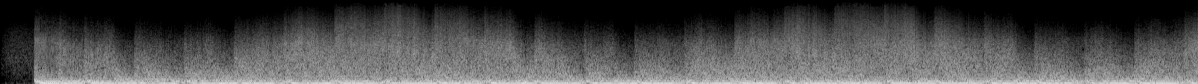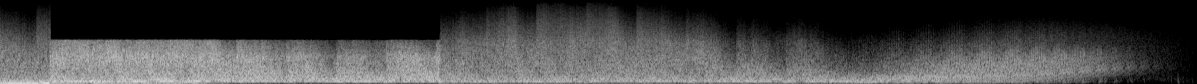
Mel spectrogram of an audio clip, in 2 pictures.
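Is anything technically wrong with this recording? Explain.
Yes. From 12.48 to 16.38 s the sound goes dull and boxy, with nothing above 3 kHz, a faint new noise floor well below the signal, and no gap or level jump. That's most likely an input switched to a poorer device, then back.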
